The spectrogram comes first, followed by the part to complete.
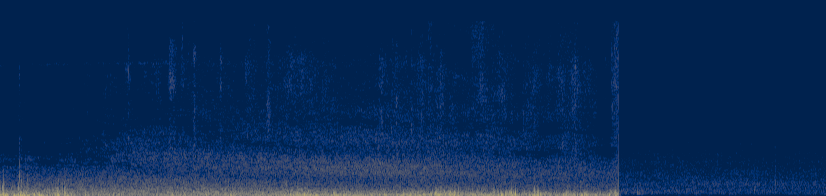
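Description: Wind buffeting the microphone outdoors: a loud, dense low rumble that cuts off abruptly about four and a half seconds in, leaving only a faint hiss.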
